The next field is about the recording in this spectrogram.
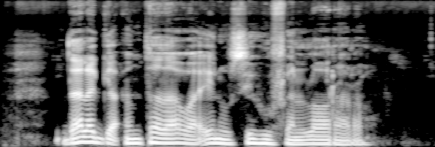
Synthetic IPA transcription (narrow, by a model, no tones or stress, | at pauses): d̪ɐlɐɡɐʕʊnt̪ʰɐðɐwɑ̰ːʔɪnuːsɪɦufɐnlɔːrɐɾɔ̰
